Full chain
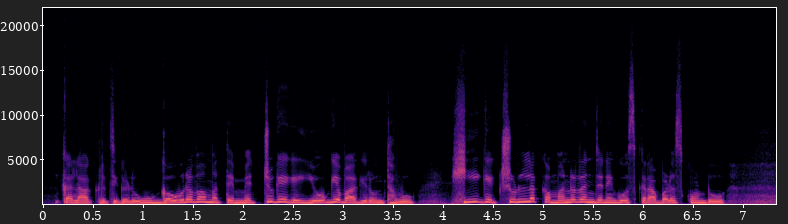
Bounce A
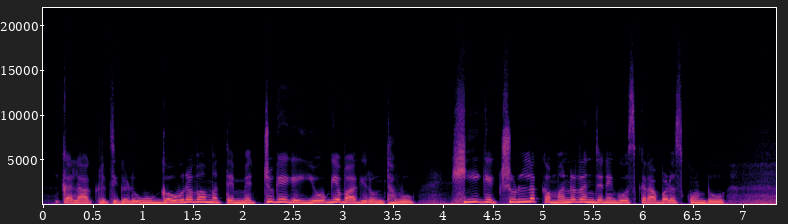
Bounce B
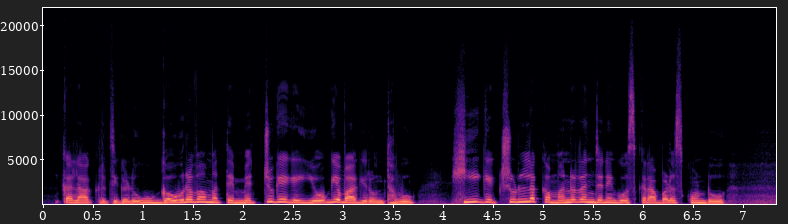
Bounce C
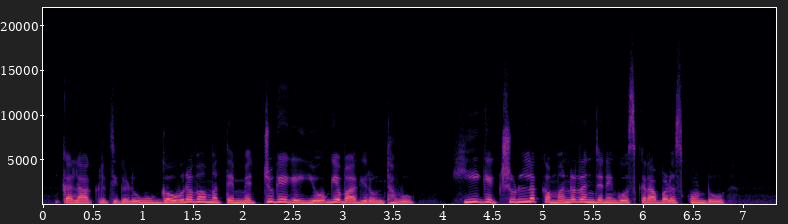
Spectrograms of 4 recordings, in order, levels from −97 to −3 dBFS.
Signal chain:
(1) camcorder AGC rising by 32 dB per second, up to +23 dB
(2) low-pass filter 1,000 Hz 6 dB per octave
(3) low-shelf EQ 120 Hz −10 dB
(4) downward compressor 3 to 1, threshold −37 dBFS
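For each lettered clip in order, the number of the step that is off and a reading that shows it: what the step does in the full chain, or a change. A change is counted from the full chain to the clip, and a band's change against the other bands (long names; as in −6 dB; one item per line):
3, 125 Hz band +2.0 dB
4, average gain reduction 6.5 dB
1, change in momentary loudness spread +1 LU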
